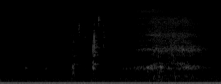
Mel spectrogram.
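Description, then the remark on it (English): A quiet sip of water: a couple of small wet mouth clicks followed by a soft, airy slurp and swallow, with no talking. “Little drink of water.”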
